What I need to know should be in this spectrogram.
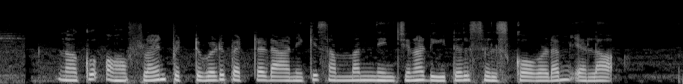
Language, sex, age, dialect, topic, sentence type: Telugu, female, 18-24, Utterandhra, banking, question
